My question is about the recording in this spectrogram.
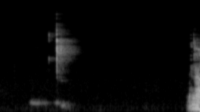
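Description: A man's short low 'mm' and a mouth click about half a second in, otherwise near silence, then his speech begins just before the end.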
